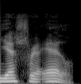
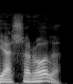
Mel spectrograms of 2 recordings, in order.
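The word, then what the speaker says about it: ישראל: Ang lamid ang katumbas ng letter L. Naging L ang bigkas nito dahil sa OLF na pwede maging vaol E ang tunog. Kaya naging Yesrael. Ang sabi ng lash aan quadesh ay mali daw ito at ang tama daw na bigkas ay Yasharola. Ang ginawa nila ay nilagyan ng vowel a ang bawat letre kaya naging yasharala.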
